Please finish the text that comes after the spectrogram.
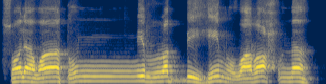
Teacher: اظہار کر کے پڑھیں گے، یعنی میم کو ظاہر کر کے پڑھنا ہے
